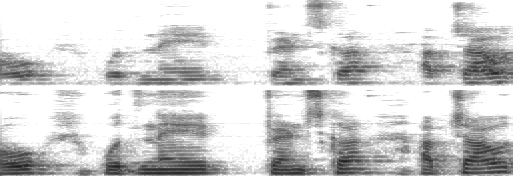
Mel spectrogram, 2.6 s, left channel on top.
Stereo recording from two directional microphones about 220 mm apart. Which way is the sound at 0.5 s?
45° right (ahead or behind).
